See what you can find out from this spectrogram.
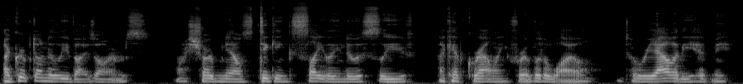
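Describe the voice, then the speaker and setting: A man's voice: medium pitch, level tone, normal speed, vocal fry, few pauses. A man reading an anime fan story aloud as a dramatic first-person narration. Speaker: fan fiction reader.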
